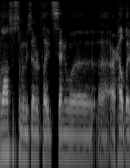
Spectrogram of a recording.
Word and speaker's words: Senua: You talked about one of our major game releases this week, which is it Senua's Saga? Is that how you pronounce it?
